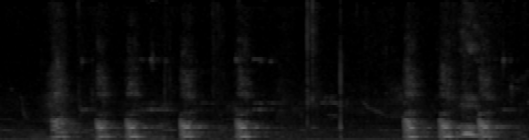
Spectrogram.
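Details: A pet dog on a grandfather's farm gives high, sharp barks: five evenly spaced barks, a short pause, then four quicker barks in a tight burst, over a quiet background.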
